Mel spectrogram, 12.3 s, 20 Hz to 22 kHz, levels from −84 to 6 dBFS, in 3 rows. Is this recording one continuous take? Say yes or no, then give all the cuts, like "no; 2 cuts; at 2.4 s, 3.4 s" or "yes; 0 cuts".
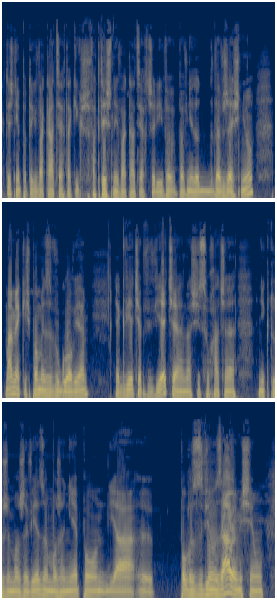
no; 1 cut; at 6.2 s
